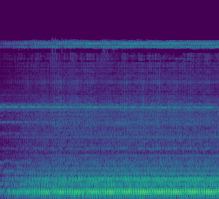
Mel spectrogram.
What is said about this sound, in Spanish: Las mil piezas de la máquina se mueven, giran, se deslizan en diferentes sentidos, se juntan y se separan, descienden, suben, sudando grasas infectas, trepidando, chirriando hasta el vértigo.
